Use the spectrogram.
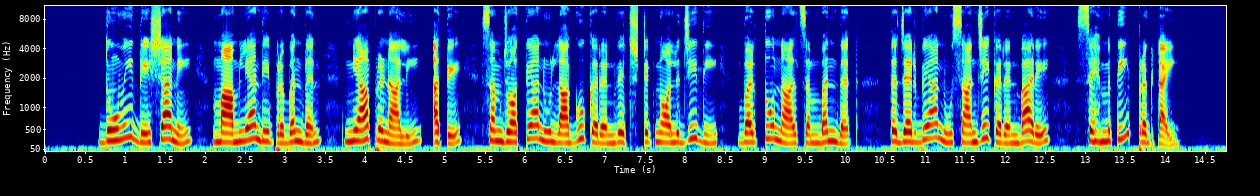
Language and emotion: Punjabi, neutral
